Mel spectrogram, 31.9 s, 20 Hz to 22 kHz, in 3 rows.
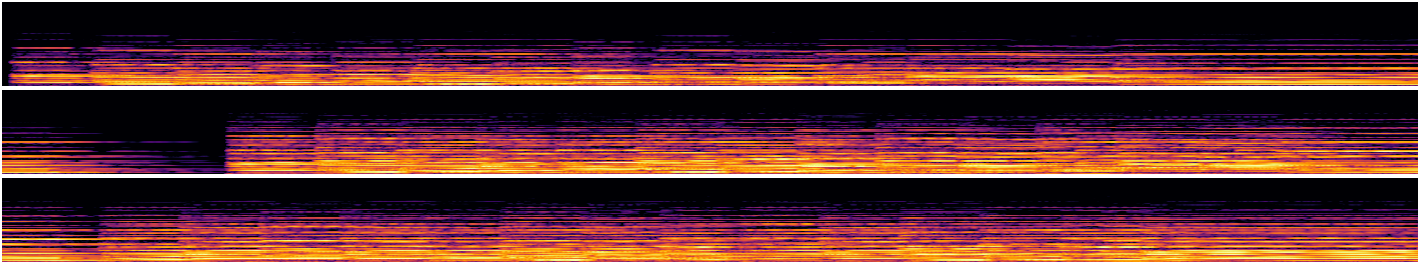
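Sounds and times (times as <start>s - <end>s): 
organ playing a hymn: 0.1s - 31.8s.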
